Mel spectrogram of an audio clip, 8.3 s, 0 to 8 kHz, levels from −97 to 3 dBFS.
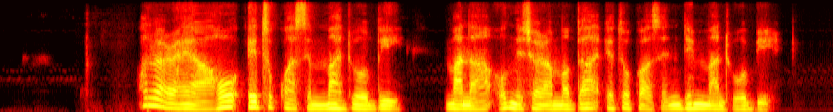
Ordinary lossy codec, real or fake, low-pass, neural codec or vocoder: none; fake; 7.2 kHz; codec, 16 kHz in and 24 kHz out, 0.6 kbps, FocalCodec, streaming, 2048 codes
